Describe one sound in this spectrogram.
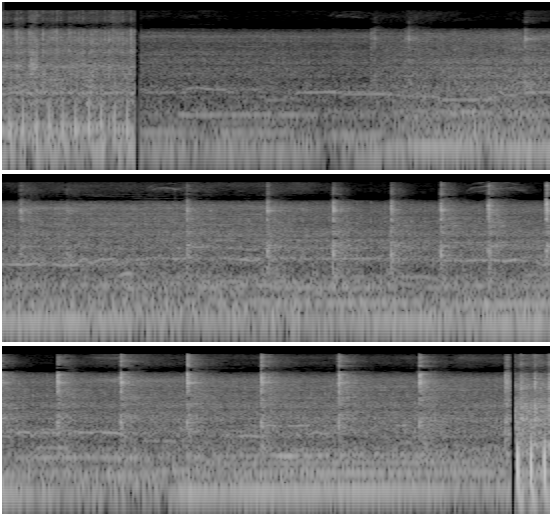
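A wheel loader engine rumbles as it drives closer.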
